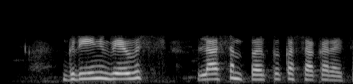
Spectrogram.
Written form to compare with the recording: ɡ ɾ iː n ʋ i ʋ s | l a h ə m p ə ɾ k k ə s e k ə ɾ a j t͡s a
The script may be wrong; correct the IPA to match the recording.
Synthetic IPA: ɡ ɾ iː n ʋ e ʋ s | l a s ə m p ə ɾ k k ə s a k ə ɾ a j t͡s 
